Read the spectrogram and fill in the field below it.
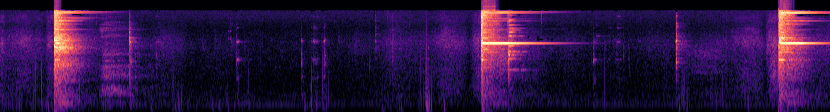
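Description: Hot steel is struck with a hammer to split it: three sharp, ringing metallic blows spaced a few seconds apart, with quieter taps and shuffling between them.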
